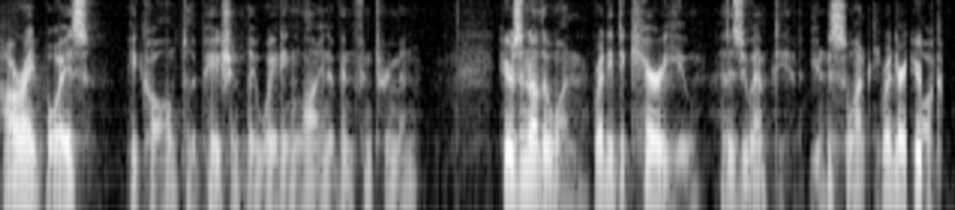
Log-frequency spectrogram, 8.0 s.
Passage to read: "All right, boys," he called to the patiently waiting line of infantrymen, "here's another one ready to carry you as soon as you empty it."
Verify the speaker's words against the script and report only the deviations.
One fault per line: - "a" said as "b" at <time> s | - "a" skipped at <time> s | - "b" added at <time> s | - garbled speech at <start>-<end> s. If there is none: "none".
- "soon" skipped at 6.1 s
- garbled speech at 6.7-7.9 s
